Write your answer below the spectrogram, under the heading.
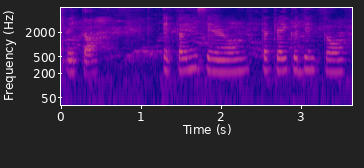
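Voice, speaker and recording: Fairly slow, fairly high-pitched speech from a woman, amid noticeable background noise and audible room echo. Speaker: vlogger. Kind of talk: product review vlog. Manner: casual.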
